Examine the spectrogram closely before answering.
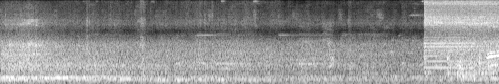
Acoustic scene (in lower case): bus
